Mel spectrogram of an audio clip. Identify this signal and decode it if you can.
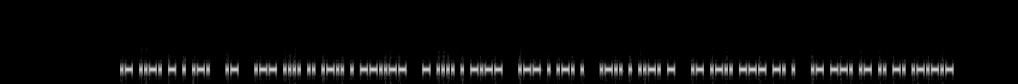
Morse code, heard as a keyed tone, about 48 wpm, 700 Hz. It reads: AFTER A WHILE, THEY WERE LEFT ALONE AGAIN.
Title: Sentences from Top 1000 Words - Review Part 1 - 50wpm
